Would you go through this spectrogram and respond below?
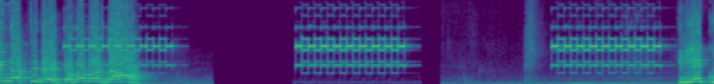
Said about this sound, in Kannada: ಇಲ್ಲೇ ಕೂತಿದ್ದೀಯಾ, ಫೋನ್ ಹೊಡ್ಕೋತಾ ಇದೆ,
